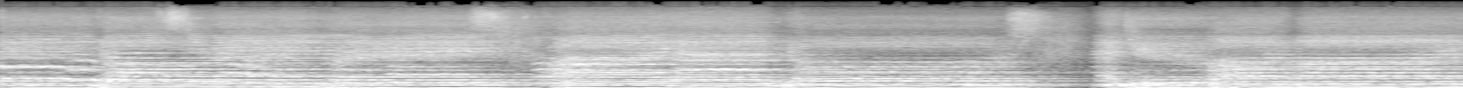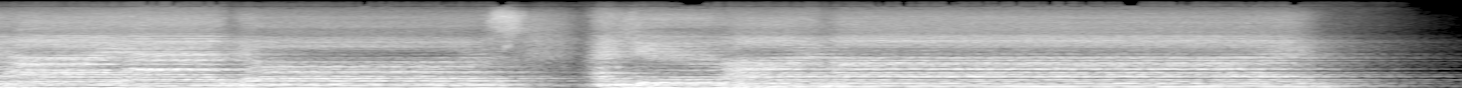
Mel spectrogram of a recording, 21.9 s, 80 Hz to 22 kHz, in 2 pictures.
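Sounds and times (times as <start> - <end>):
congregation singing a hymn: 0.0 - 21.6
singers breathing: 3.6 - 4.2, 7.6 - 8.4, 14.7 - 15.6.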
